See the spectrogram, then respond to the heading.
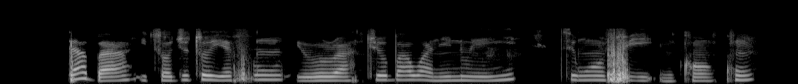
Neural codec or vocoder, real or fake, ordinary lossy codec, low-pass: none; real; Opus, 24 kbps; 5.4 kHz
